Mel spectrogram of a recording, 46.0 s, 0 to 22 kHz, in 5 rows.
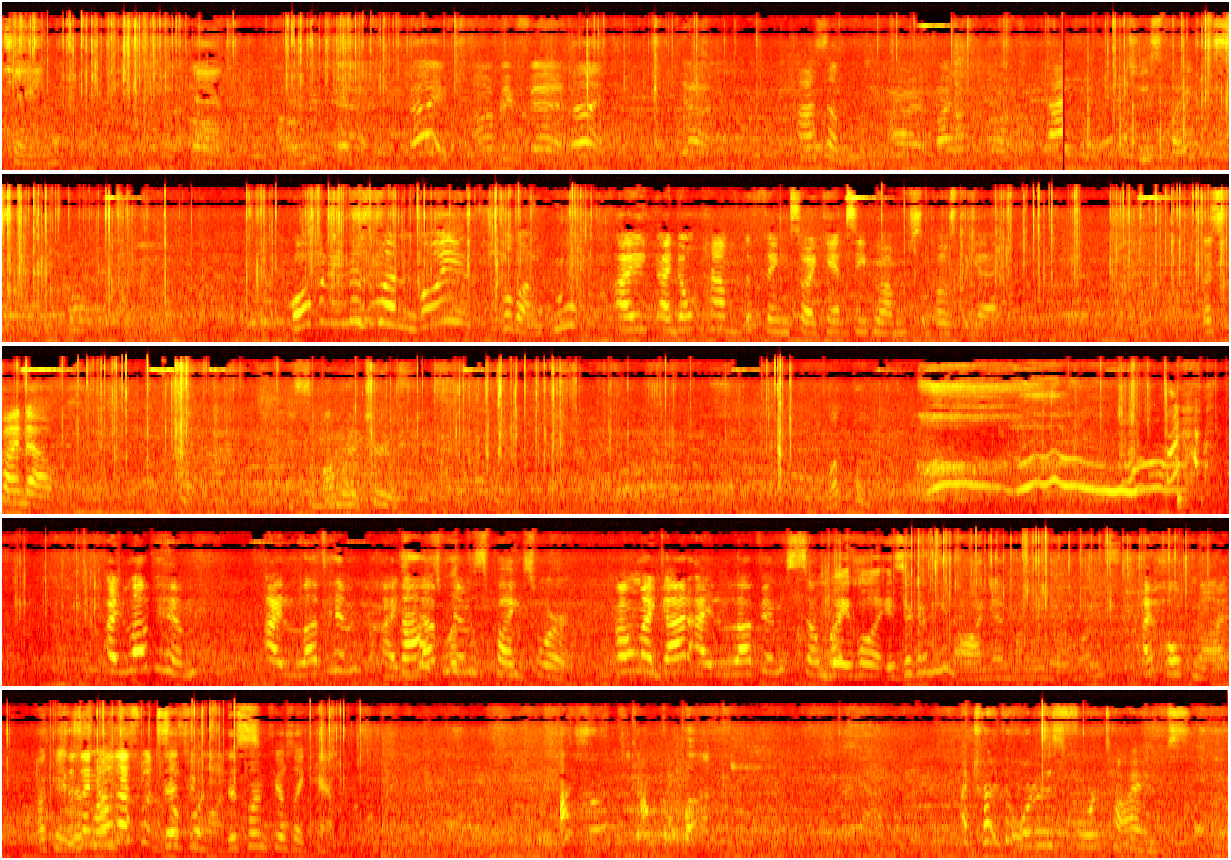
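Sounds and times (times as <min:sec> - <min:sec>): plastic packet crinkling: 0:00.0 - 0:03.5, 0:08.2 - 0:13.8, 0:15.7 - 0:20.3, 0:20.9 - 0:24.5, 0:26.6 - 0:28.4, 0:33.8 - 0:39.6
background hubbub: 0:00.0 - 0:46.0.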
